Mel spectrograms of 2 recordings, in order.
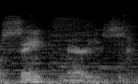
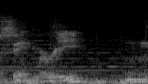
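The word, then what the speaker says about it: St. Maries: list all right so St Mary's St Mary's not we get a lot of St Marie St Marie I don't know why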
